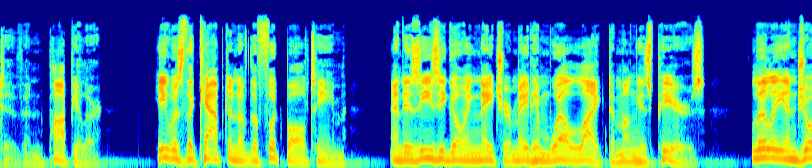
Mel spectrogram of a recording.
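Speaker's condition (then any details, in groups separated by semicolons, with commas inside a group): No condition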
